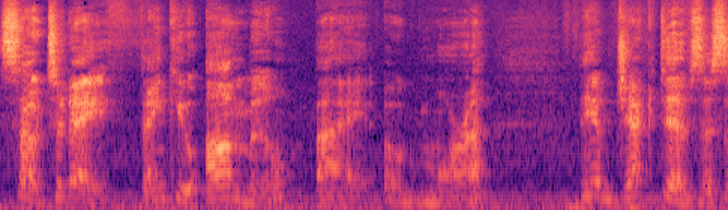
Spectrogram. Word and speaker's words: Omu: us we're the readers omu pronounced oh it's pronounced amu amu i was saying that wrong my goodness it's amu is the igbo term for queen so this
